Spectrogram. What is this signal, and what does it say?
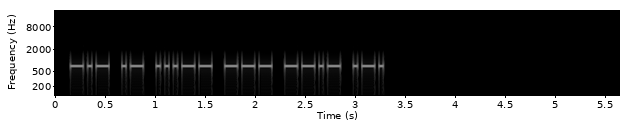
Morse code, heard as a keyed tone, about 28 wpm, 700 Hz. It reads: KA3OQR
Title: USA Call Signs Repeated 3x 28wpm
